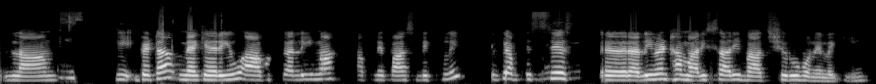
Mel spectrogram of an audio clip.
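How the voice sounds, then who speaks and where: Patient woman teacher, smooth voice. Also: mid-range voice, no echo, dull audio. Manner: patient, repeats points slowly for students. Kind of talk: online class lesson.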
